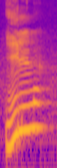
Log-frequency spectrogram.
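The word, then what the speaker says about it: ils: personnels sujet tout d'abord le masculin il la S final ne se prononce pas et le pronom personnel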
